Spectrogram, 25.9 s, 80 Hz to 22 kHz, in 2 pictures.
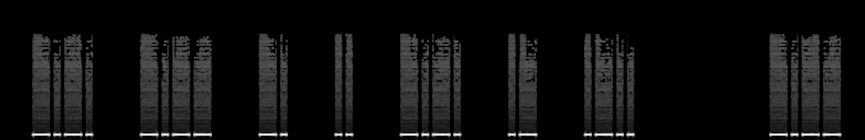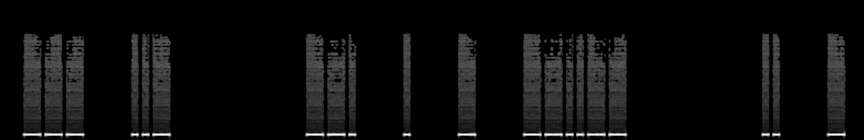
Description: Morse code, heard as a keyed tone, about 15 wpm, spaced as for 8 wpm, 1000 Hz. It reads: CYNICAL YOU GET, IT
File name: qotdfiles / 8wpm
